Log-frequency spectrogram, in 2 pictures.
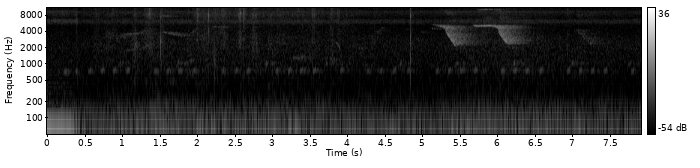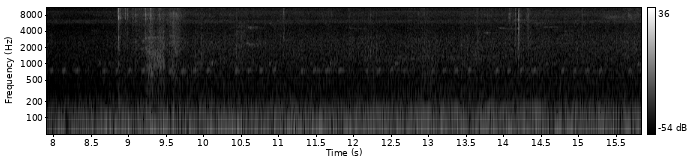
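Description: Birds calling in the background: a low note repeated evenly, about four times a second, with a pair of high falling calls about five seconds in and again near the end. There is a brief rustle about nine seconds in, over a steady low rumble.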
